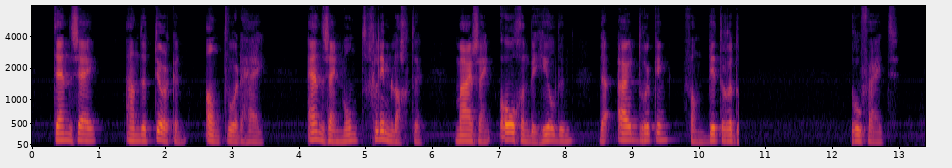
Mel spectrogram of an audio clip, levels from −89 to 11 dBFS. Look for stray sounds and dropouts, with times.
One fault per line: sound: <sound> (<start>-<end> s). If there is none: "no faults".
no faults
